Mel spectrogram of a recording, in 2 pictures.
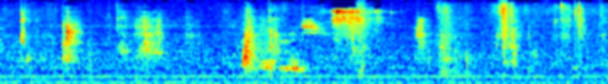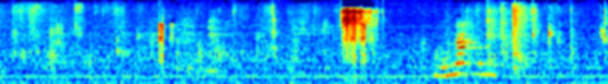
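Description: Cats meowing indoors, several short, faint-to-moderate meows scattered over a quiet background hum, with a louder cluster of cries near the end.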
